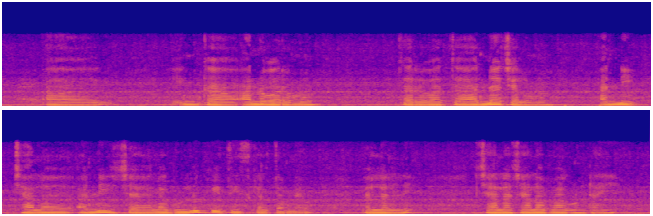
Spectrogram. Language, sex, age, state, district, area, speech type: Telugu, female, 30-45, Andhra Pradesh, Nellore, urban, spontaneous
